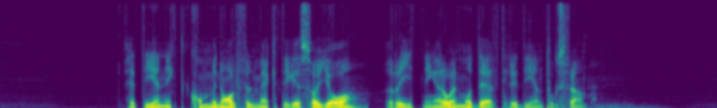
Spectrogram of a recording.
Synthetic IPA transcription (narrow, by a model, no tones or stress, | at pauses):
ɛt̪eːnɪkt̪kʰɔmɵnɑːlfœlmɛkt̪ɪɡəsɑːjɑːɾiːt̪nɪ̰ŋaɾɔɛnmʊd̪ɛlːt̪ʰɪlɪd̪ḛːə̰nt̪ʰṵːɡsfɾa̰mː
